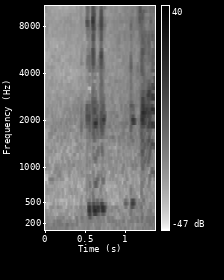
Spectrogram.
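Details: Snelly, an orange female house cat described as quick to get feisty, gives a short clipped meow broken into three rapid pulses, then a fainter chirp, with a person talking nearby.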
